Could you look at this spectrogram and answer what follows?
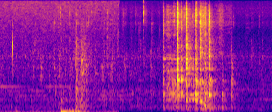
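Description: A metal spoon scrapes scorched rice crust (nurungji) from the bottom of a pot in a series of quick, rough, close scratches, preceded by a softer clunk and rustle.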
